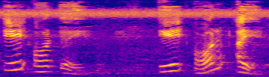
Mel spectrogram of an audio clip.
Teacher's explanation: ये कंठ और तालु से बोले जाते हैं, इसमें कंठ और तालु दोनों चीजों का उपयोग ही होता है। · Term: कंठ तालव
